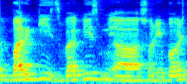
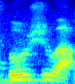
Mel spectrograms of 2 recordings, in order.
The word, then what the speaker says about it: bourgeois: were increased, and the burgese means I middle would class just people. like to interrupt once, Lalit. Yeah. That is pronounced as bourgeois.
